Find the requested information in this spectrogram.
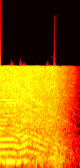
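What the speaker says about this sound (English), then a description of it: "With chainsaws equipped, the rescue crew rushed to the site of the fallen tree and began sawing away its segments" A chainsaw rips steadily through the trunk of a fallen tree during a fire department rescue, a loud close snarl held for about a second before it cuts off.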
